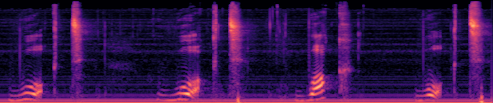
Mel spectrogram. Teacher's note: ends in this voiceless Villar plosive walk so in this case what we do is to add the voiceless alveolar plosive so the resulting pronunciation is walked walked walk walked let's see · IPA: /t/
